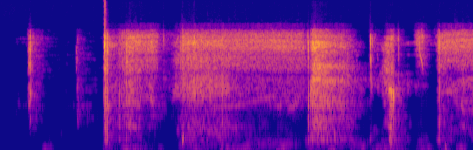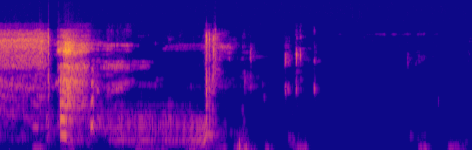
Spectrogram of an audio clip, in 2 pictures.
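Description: Mouth and breath noises right at a webcam microphone: a sharp click about a second in, then several seconds of loud hissing breath in on-and-off bursts. A softer, lower vocal sound follows shortly before the end.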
